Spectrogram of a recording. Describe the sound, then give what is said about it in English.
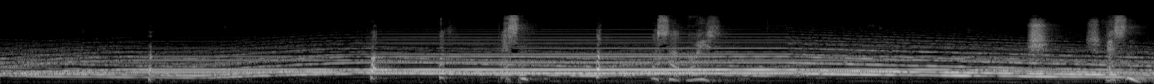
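A loud air raid siren wails steadily, its tone slowly rising and falling in long sweeps, while short sharp clicks and bursts of noise pop up intermittently over it. “A war siren. You're exactly right.”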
